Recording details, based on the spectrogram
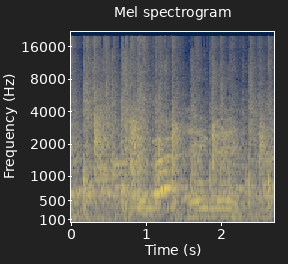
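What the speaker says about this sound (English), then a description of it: "Give Jesus a clap off." A street-church congregation in Ocho Rios clapping for Jesus, with overlapping hand claps under loud singing and voices that carry through the whole moment.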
